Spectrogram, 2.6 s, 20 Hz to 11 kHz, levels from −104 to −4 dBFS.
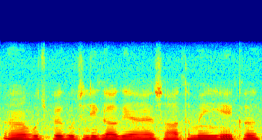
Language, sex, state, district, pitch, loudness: Hindi, male, Chandigarh, Chandigarh, 125 Hz, -13 LUFS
